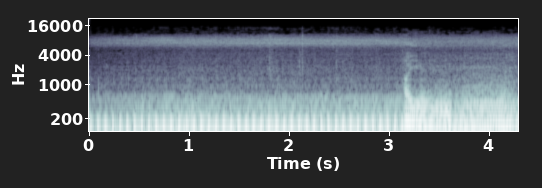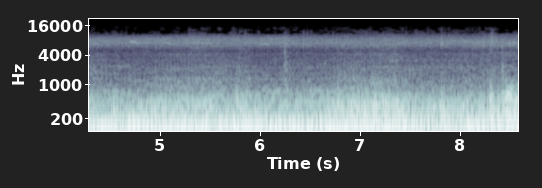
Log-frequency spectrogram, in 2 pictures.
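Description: A motorcycle engine beside a river idles with a steady, close, pulsing putter, then revs up into a louder continuous rumble as it gets moving, with people talking nearby.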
